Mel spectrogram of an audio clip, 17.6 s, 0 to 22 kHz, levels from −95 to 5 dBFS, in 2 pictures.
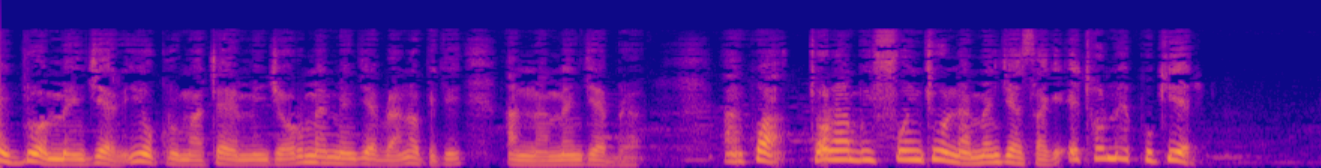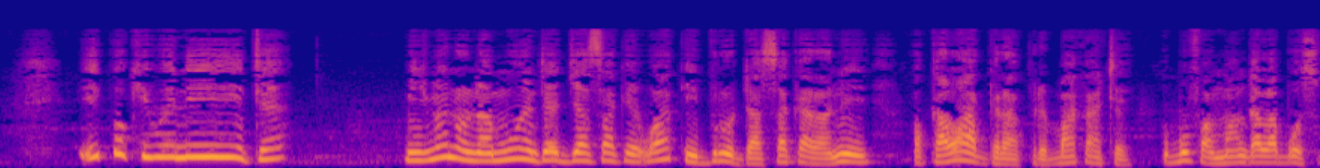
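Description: Throughout the speech, heavy codec damage leaves the treble hissy and grainy, with roughened tones and blurred consonants. This is Vorbis compression, likely at a bitrate near 29 kbps. A spectrogram shows nothing above 10.5 kHz, and the remaining high band is blotchy and noisy.

Pre-echo occurs four times, where block-wide quantisation noise spills ahead of sharp onsets: a 21 ms hiss at 1.40 to 1.42 s before "minji oru me menjie", a 12 ms one at 5.40 s, 20 ms at 6.16 to 6.18 s before "te ona menji", and 11 ms at 16.19 s after "o̱ kala agra piri". Each appears as a smear before the attack on the waveform.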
